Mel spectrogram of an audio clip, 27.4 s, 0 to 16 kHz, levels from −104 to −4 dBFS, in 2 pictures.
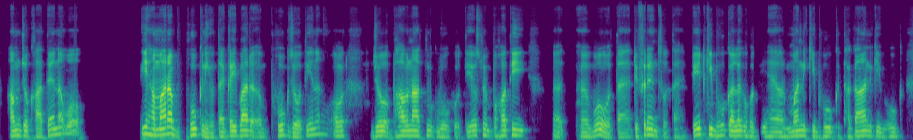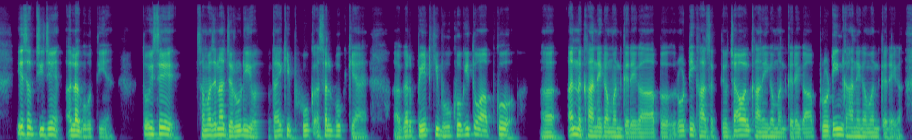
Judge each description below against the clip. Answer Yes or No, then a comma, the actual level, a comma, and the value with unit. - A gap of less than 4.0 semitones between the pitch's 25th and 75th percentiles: No, average, 4.3 semitones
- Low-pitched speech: Yes, low, 125 Hz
